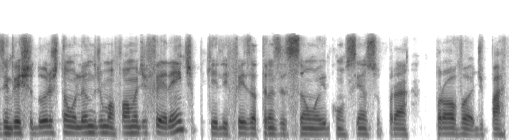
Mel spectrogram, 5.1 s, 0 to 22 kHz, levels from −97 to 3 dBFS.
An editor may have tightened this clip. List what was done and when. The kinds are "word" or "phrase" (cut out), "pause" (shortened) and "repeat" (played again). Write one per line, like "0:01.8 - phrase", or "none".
0:02.0 - phrase
0:03.3 - phrase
